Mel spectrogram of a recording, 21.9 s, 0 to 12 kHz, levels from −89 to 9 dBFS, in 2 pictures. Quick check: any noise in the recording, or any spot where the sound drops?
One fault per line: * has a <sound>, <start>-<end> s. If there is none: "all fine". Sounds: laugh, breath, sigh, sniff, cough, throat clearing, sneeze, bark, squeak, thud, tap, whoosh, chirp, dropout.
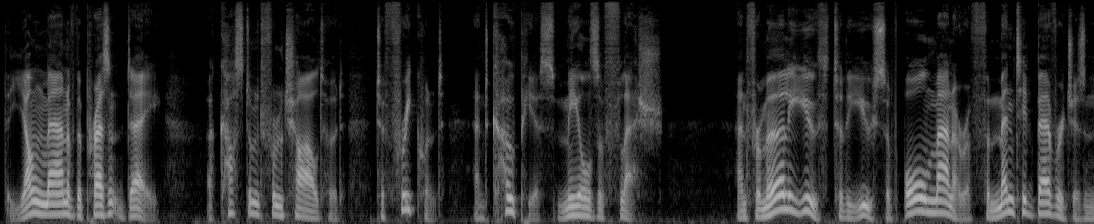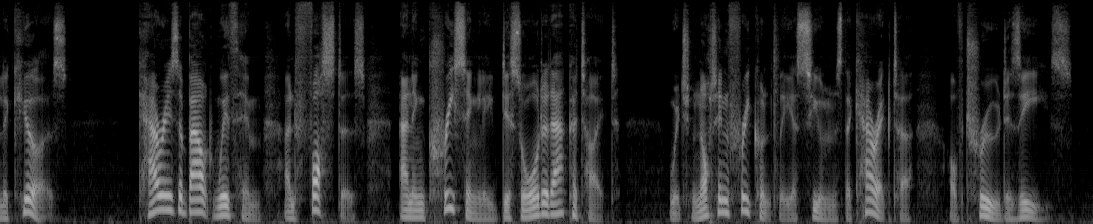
all fine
